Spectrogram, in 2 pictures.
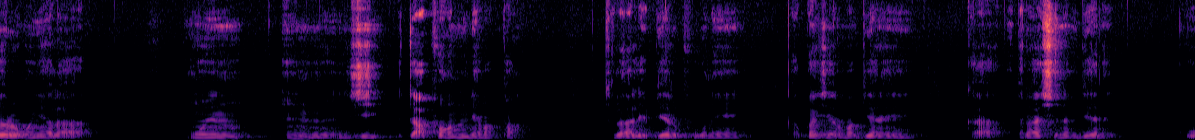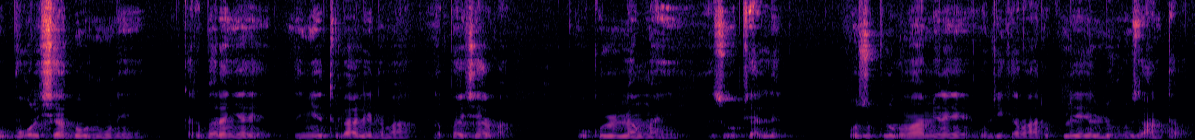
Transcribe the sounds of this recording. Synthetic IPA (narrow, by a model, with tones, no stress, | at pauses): ba˦ɾɨ˨ŋʊ˦ɲɛ˨la̰˨ | ŋʊ˦n˦ | n˦ʒi˦ta̰˨ʔpʰɔ˦ŋ˦nɨ˦n˨ɛ˨ma˨pa˦m | tʰu˨la˨lḛ˨bɛ˦ɾɨ˨pʰʊː˦ʔnɨ˦ | ka˨k͡pa˦ʒɛ˦ɾɨ˦ma˨bɛ˦nɨ˨ | ka̰˨bɨ˨ɾa˦ʃɛ˦nɨ˨m˦bɛ˦nɨ˨ | ka˨o̰˨bʊ˦ʔʊ˦ɾɨ˨ʃɛ˦lɨ˦ba˦˨nuː˦nɨ˨ | ka˨dɨ˨ɡ͡ba˦ɾa˦ɲɛ˦dɨ˦ɲɛ˦tʊ˨la˦le˦nɨ˨maː˦nɨ˨k͡pa˦ʒɛ˦ɾɨ˦˨ma̰˨ | ka˨o̰˨kʊ˦lla˦ŋ͡ma˨hɪ˨n̩˨zʊ̰˨ʔʊ˨pi˨ɛ̰˨lːɨ˦ | o̰˨zʊ˦k͡pʊ˦lɨ˦ɡɨ˦maː˦mɛ˦nɨ˦o̰˨liː˦ɡa˨maː˨dɨ˨kʊ˦lɨ˦lʊ˦hʊ˦m˦za̰˦ʔn̩˦ta˨ba˨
